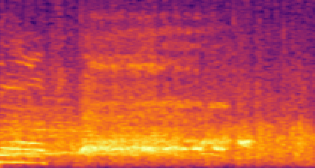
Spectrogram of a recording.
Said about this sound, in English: And the crowd goes wild.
